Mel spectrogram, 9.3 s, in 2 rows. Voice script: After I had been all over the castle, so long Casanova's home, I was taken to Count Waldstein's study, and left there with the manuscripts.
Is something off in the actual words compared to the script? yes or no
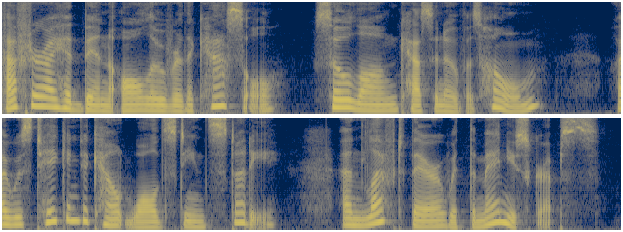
no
